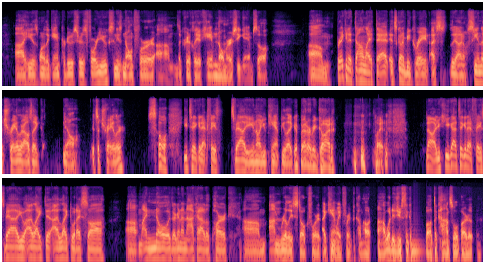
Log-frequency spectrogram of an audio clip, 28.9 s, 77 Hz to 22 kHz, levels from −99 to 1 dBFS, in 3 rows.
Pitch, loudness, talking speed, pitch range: 95 Hz, -21 LUFS, 250 wpm, 85-100 Hz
